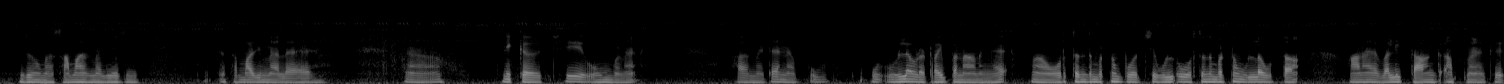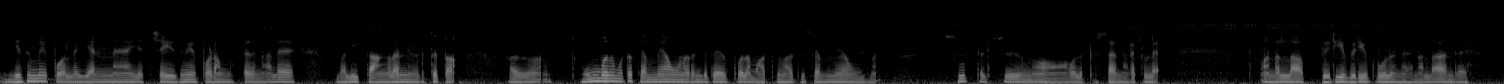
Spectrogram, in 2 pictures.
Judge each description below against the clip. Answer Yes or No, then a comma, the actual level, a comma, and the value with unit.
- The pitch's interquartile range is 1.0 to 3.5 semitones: Yes, narrow, 2.5 semitones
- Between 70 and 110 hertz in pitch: Yes, low, 105 Hz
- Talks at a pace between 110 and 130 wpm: Yes, average, 125 wpm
